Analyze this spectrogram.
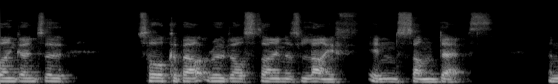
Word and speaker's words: Rudolf Steiner: I'm going to refer to him as Rudolf Steiner, which is the kind of anglicized pronunciation. If you move in more Germanic circles, of course, they will say Rudolf Steiner, which is the correct pronunciation, but I'm going to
